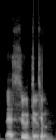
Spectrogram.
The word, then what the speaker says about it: Lesotho: It's spelled Lesotho, but it's pronounced Lesotho.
